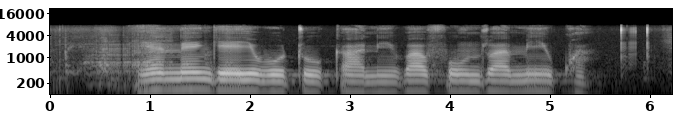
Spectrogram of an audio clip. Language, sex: Venda, male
